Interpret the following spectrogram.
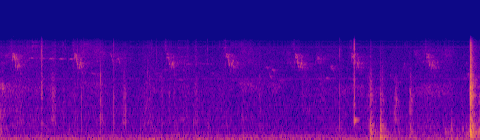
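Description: Birds chirping in the background, short high chirps every second or so, with a few light clicks and knocks from handling the car after the midpoint and a sharp click near the end.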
